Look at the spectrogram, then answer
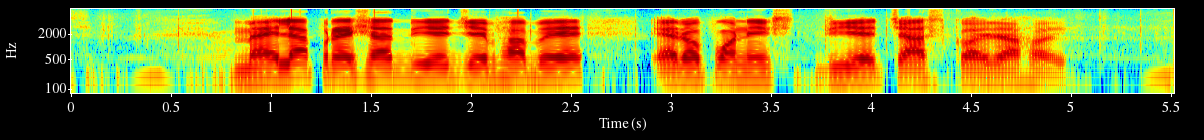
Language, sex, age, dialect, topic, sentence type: Bengali, male, 18-24, Jharkhandi, agriculture, statement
